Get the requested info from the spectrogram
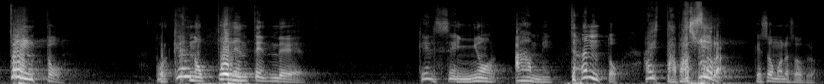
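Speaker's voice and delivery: slow, high, loud pleading as God; voicing God in a loud pleading sermon. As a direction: beg like God pleading to save. Preaching at full force.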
